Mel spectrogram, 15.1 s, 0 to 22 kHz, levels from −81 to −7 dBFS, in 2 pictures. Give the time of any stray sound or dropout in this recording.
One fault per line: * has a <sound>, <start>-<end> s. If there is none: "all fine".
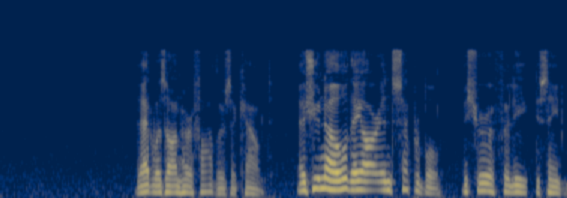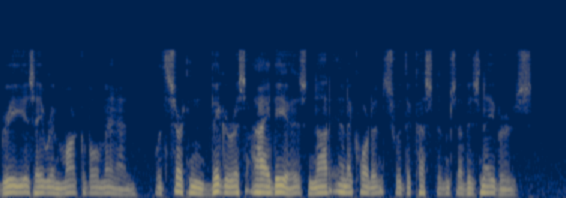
all fine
